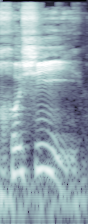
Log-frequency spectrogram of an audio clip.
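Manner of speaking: खुशी with a throaty rasping ख; nukta kh in khushi. Shown as a demonstration. Teacher showing correct खुशी, throaty kh. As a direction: say खुशी with the Urdu x sound at the start. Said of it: "तो पहला शब्द है".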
